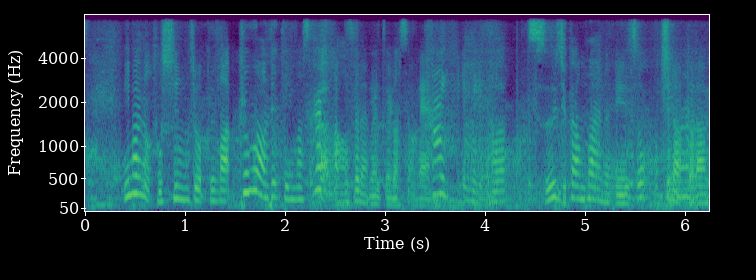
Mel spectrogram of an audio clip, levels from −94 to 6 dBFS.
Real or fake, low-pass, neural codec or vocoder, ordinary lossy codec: fake; 7.2 kHz; codec, 16 kHz in and 24 kHz out, 0.6 kbps, FireRedTTS-2 codec; none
